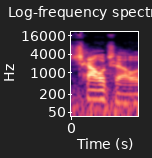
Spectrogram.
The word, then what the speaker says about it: Cao Cao: Even though his name's Chow Chow in this. C-A-O. That's how you actually pronounce it. But to me, it's always Cao Cao.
